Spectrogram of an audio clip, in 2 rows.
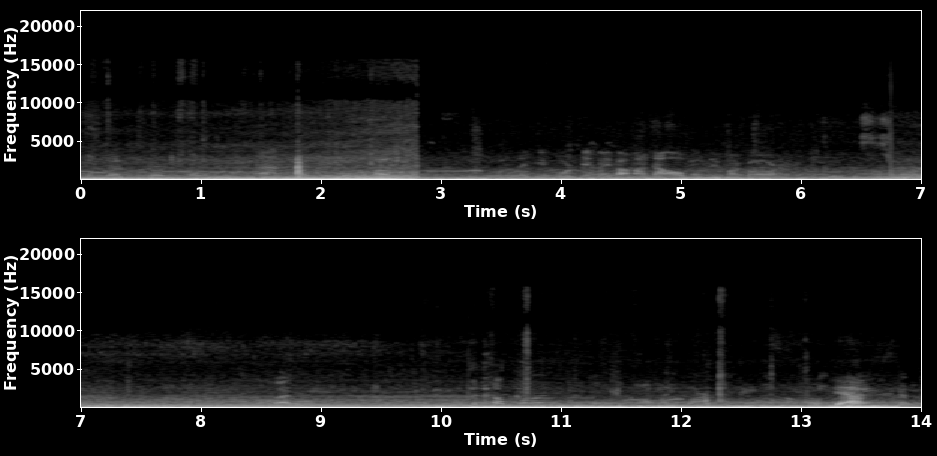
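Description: Lamborghini Huracán Super Trofeo race car's V10 engine running at idle, louder for a moment about two seconds in, with a quick rev that rises near the end. People chat over it.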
